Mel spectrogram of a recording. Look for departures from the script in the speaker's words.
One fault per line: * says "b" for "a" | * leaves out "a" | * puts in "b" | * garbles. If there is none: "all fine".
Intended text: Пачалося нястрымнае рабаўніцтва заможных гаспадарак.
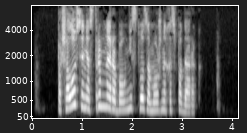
all fine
